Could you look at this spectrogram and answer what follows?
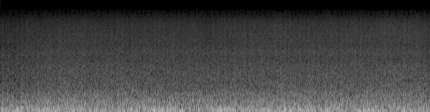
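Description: Wind rumbling on the microphone over the wash of surf on the shore: a steady, low, noisy rush with no distinct events.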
